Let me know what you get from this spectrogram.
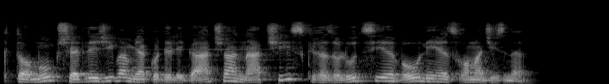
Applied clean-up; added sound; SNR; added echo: neural separator model SepFormer DNS4.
